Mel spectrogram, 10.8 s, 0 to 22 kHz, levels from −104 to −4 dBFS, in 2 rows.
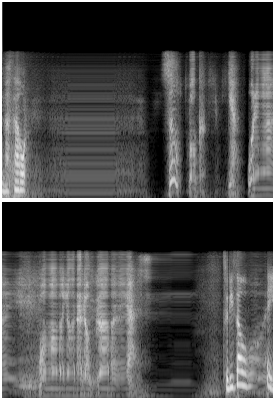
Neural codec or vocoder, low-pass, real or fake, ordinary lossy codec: codec, 16 kHz, about 1 kbps, DyCAST, with the encoder's durations; none; fake; none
